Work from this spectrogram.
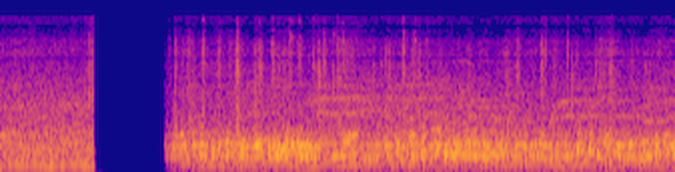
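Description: Rajshahi Giribaz pigeons coo steadily in low, throaty bursts, several birds overlapping close by, broken briefly by a short silent gap near the start.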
